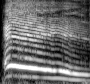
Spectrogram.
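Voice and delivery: loud, drawn-out holler; long shouted call. Real, not acted. Streamer calling out to a game character, long holler. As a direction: holler it and stretch it out.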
